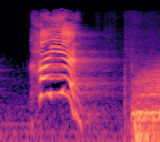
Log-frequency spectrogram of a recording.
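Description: A person's short, high-pitched wordless vocal sound, held for about half a second and then sliding sharply down in pitch.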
